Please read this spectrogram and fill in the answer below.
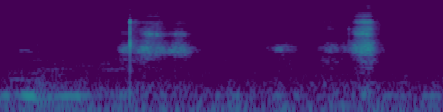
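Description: Near silence, broken by two faint, brief scratchy rustles, one a little over half a second in and one near the end.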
